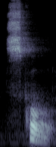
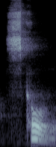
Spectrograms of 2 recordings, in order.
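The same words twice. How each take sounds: No difference in how they are said.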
